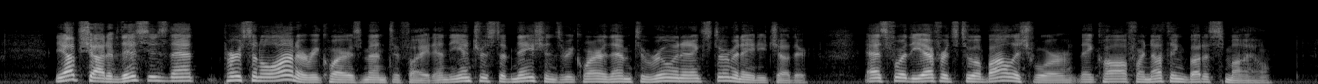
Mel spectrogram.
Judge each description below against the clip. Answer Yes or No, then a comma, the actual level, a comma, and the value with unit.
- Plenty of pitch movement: Yes, wide, 6.0 semitones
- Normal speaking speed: Yes, average, 175 wpm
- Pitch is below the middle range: Yes, low, 130 Hz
